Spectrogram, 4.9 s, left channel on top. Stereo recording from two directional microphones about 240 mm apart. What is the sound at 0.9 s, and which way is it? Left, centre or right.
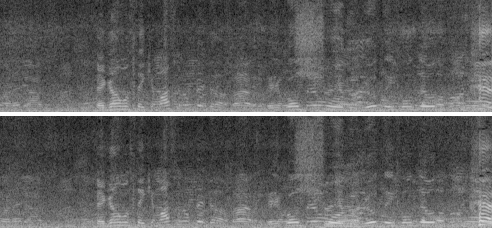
Speech, centre.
